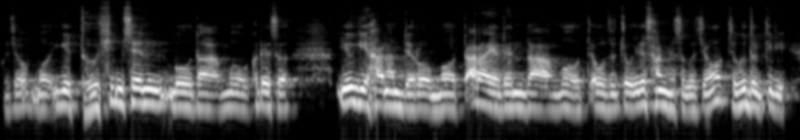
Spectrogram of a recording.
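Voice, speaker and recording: A man's voice: mid-range voice, fairly even intonation, moderate pace, dark tone. A male pastor preaching a dawn sermon conversationally, often checking for agreement from the congregation. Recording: reverberant church hall.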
